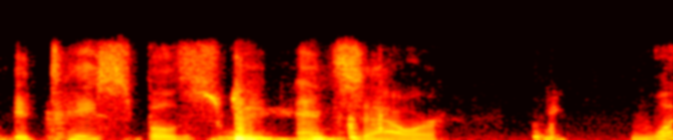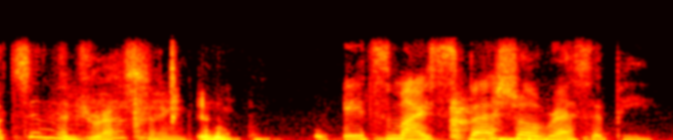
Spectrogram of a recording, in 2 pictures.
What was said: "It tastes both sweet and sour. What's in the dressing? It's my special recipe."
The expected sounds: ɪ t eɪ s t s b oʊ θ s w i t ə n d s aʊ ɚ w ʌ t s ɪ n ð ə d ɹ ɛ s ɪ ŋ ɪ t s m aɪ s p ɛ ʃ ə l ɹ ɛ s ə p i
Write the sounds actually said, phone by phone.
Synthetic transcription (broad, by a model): ɪ t eɪ s t s b oʊ θ s w i t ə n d s aʊ ɚ w ʌ t s ɪ n ð ə d ɹ ɛ s ɪ ŋ ɪ t s m aɪ s p ɛ ʃ ə l ɹ ɛ s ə p i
